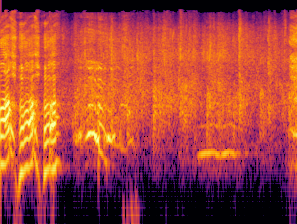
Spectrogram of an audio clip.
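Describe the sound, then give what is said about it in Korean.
A voice speaks briefly, then an audience breaks into a steady wash of clapping that carries on for a couple of seconds at moderate volume, with a faint voice rising over it. “여기서 박수가 터질 줄 알았는데 안 터지네요.”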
